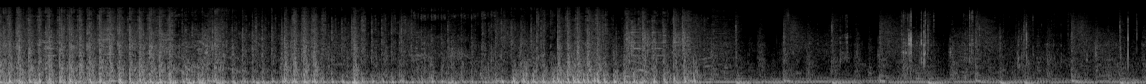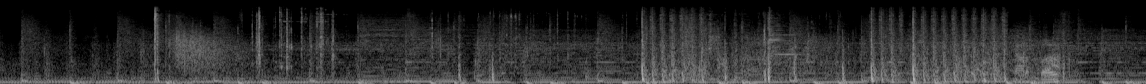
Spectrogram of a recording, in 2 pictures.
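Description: Shoreline map of Escape from Tarkov in a trio battle: loud rapid bursts of automatic gunfire and single shots crack close by in the opening seconds, then scattered, more distant shots follow with faint voice chat underneath.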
